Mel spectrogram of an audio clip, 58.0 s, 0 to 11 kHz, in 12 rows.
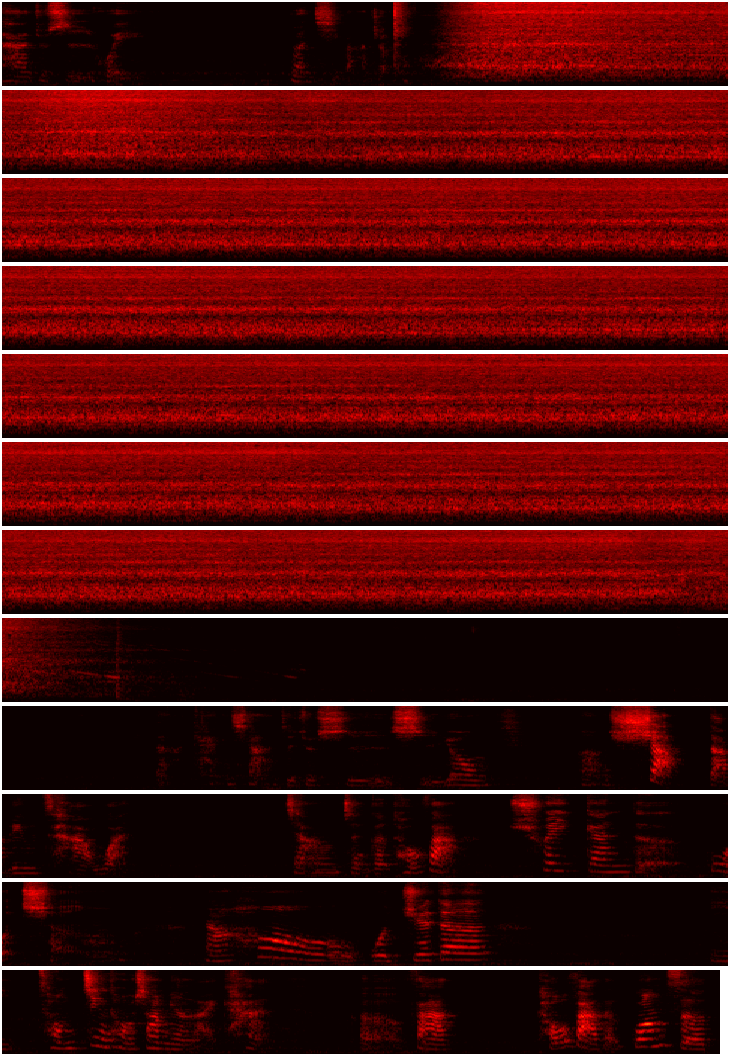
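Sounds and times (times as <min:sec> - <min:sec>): hair dryer blowing: 0:02.1 - 0:35.6, 0:40.8 - 0:41.5.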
